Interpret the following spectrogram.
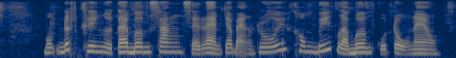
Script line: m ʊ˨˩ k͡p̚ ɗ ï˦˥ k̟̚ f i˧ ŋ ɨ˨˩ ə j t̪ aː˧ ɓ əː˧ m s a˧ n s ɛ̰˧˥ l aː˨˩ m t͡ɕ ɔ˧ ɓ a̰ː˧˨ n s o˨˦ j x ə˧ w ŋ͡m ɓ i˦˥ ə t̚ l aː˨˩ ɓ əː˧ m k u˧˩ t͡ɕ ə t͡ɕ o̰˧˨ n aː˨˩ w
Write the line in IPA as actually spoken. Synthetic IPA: m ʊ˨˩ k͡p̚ ɗ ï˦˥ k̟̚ x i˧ ŋ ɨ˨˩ ə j t̪ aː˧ ɓ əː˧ m s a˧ ŋ s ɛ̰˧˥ l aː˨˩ m t͡ɕ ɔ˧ ɓ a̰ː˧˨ n z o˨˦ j x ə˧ w ŋ͡m ɓ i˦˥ ə t̚ l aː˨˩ ɓ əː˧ m k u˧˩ ə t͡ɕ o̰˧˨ n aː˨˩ w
